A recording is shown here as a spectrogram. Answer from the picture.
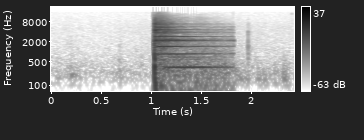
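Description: Apple MacBook startup chime: a single chord that sounds suddenly about a second in, fades, and cuts off after under a second. It signals that the laptop has powered on and is starting to boot.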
